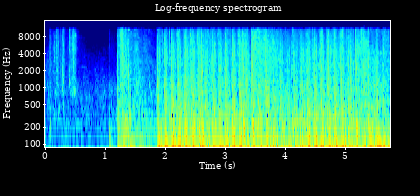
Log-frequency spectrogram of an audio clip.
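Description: Rapid gunfire from a video game, starting as a couple of short bursts and then settling into a loud, continuous stream of shots that fills the rest of the stretch.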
